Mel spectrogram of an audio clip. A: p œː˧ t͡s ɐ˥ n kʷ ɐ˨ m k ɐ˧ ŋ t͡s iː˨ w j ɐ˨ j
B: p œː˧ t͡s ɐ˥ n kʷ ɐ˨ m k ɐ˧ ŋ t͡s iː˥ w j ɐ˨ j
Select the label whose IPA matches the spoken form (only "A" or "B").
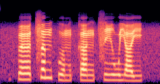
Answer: A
